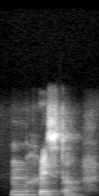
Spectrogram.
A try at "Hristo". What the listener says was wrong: Now, you can't have a break. HRISTO. HRISTO. You got to connect it. You can't have any space between the sound.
